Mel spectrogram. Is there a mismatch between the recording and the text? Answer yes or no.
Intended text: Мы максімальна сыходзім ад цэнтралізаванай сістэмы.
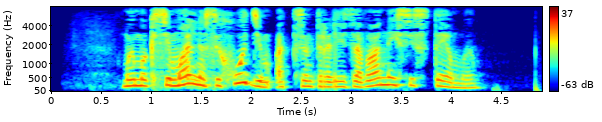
no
